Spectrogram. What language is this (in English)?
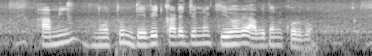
Bangla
